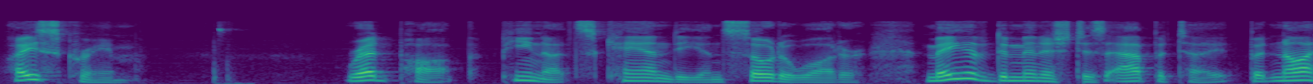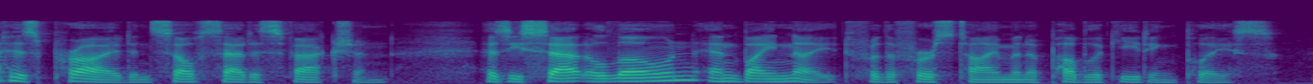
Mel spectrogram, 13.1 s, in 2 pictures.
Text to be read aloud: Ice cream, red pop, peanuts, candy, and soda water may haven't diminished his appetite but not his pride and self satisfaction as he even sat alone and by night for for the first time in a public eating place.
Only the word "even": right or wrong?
wrong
